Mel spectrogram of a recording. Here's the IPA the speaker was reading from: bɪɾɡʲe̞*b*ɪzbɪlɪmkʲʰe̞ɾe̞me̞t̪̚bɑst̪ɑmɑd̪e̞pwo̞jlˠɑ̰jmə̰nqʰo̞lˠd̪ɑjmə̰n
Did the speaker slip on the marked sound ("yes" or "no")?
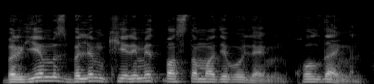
yes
